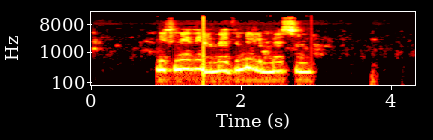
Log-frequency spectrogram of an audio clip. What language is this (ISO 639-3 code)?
kab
